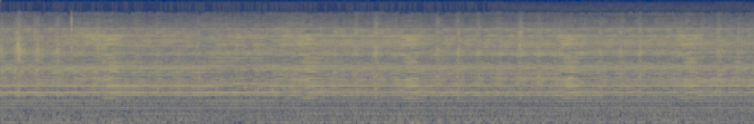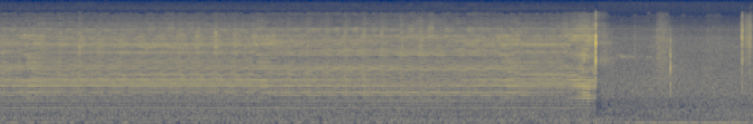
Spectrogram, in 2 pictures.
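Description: An electric hair clipper hums steadily at close range during a buzz-cut-to-high-fade haircut, a continuous tonal buzz that runs unchanged before cutting off abruptly near the end, with no talking over it.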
